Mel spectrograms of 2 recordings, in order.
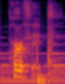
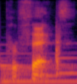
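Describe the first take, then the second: First: The stress is on the first syllable. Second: The stress is on the second syllable. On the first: It is used as an adjective. "When you put stress in the beginning, you're using it as an adjective" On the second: It is used as a verb. "When you put stress at the end, you're using it as a verb"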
